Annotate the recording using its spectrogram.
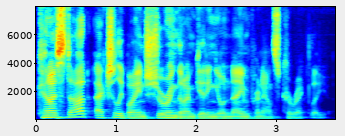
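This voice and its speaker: A polite, formal man hosts a podcast interview. His voice sits on the low side and he speaks with courteous care. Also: very animated, fast talker, clean tone. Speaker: podcast host. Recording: audio podcast.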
